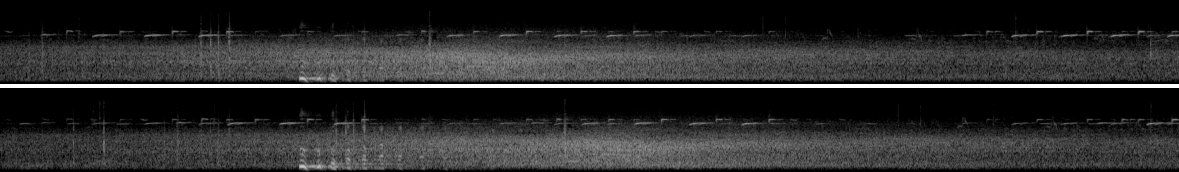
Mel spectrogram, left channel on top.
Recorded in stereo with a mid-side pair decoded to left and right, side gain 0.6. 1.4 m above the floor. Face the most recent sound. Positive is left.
turn(degrees=-40)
